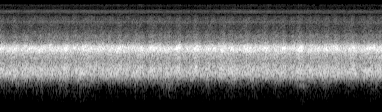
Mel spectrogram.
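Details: In a moonlit countryside rice field at night, distant frogs keep up a continuous high trilling chorus, with slightly louder pulses surfacing about once a second above the even background.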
